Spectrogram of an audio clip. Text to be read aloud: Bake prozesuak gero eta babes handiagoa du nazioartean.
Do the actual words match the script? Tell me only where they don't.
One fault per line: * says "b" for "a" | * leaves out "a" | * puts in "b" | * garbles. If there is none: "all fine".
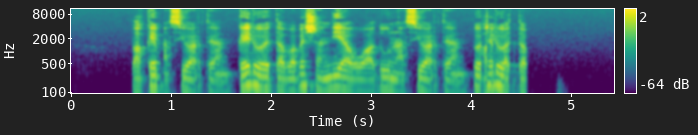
* says "nazioartean" for "prozesuak"
* garbles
